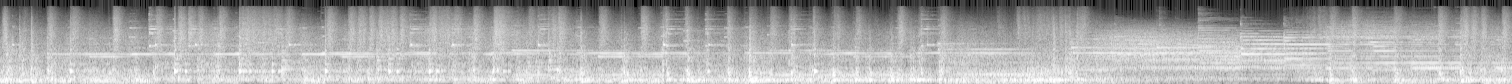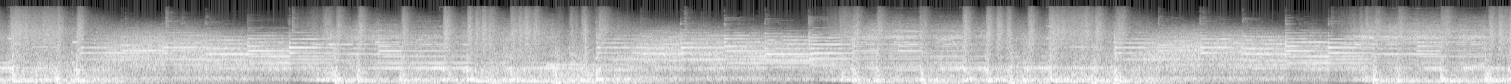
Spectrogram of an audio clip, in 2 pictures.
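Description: Percussion ensemble playing a concert piece: snare and concert drums strike densely under a mallet-instrument melody, and from about ten seconds in the music turns to ringing, sustained passages of tubular bells and mallet instruments that swell and fade in phrases of about five seconds.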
